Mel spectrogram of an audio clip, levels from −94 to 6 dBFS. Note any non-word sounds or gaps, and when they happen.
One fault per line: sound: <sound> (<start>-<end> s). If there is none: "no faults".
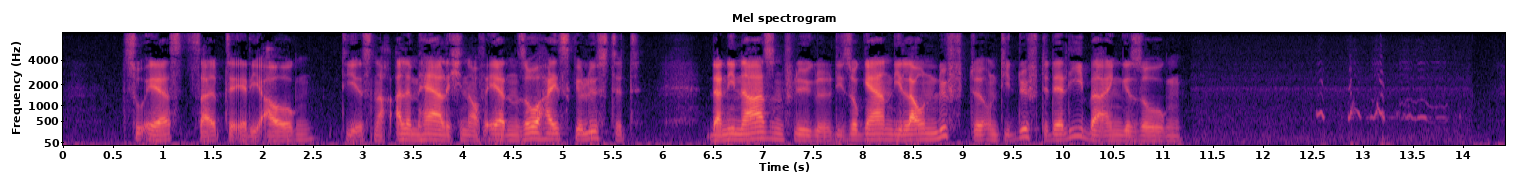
sound: bark (12.5-14.1 s)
